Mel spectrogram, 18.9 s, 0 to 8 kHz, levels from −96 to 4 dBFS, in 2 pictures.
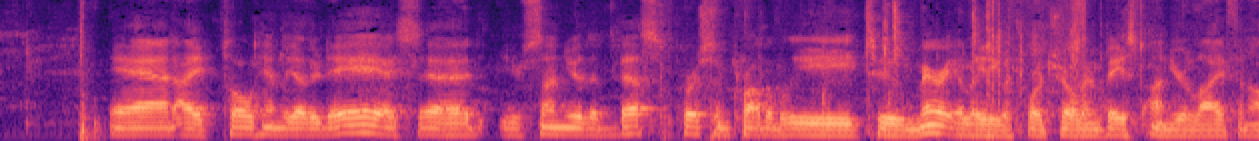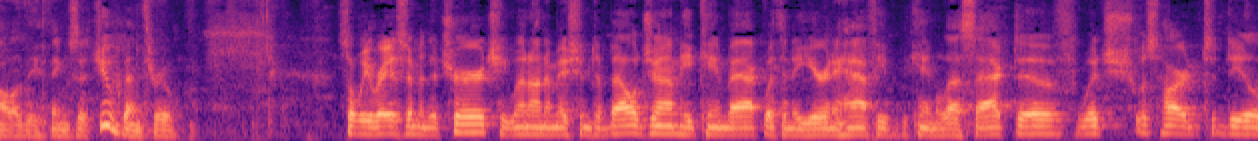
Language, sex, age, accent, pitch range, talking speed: English, male, 50-69, American, 90-105 Hz, 215 wpm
